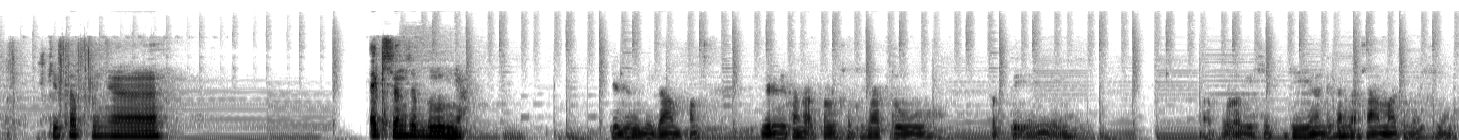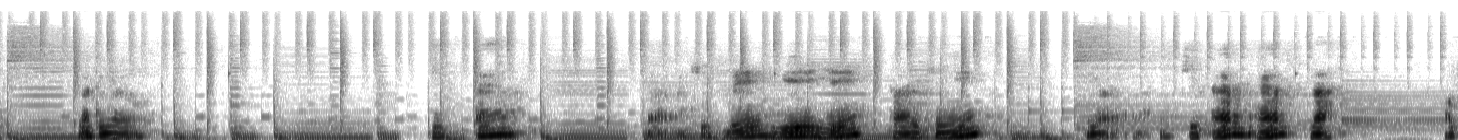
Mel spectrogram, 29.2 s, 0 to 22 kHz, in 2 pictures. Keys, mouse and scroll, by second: 6.2 shift+middle click, 6.6 scroll up 1, 7.7-9.2 scroll down 1, 9.2 scroll down 1, 9.2 x, 9.7 click, 10.0 x, 10.9 click, 12.3 shift+d, 16.6 g, 18.1 x, 19.2 shift+r, 19.9 click, 20.1 x, 20.9 click, 21.7 shift+d, 26.6 shift+r, 28.3 KP_1, 28.8 KP_3.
